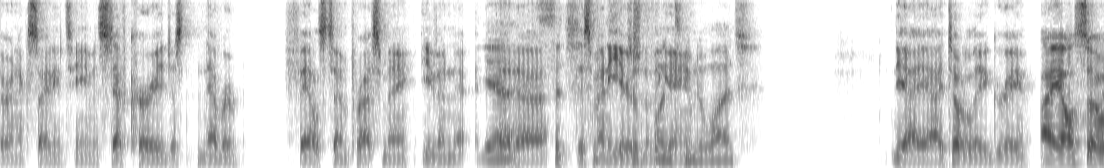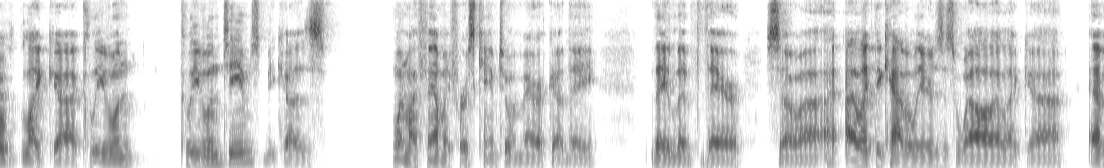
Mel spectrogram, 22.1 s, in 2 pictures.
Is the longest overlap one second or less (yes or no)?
no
